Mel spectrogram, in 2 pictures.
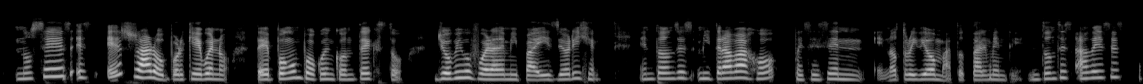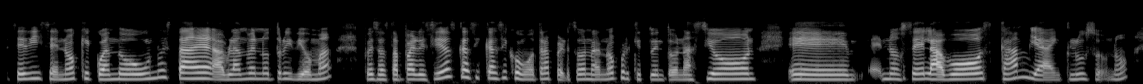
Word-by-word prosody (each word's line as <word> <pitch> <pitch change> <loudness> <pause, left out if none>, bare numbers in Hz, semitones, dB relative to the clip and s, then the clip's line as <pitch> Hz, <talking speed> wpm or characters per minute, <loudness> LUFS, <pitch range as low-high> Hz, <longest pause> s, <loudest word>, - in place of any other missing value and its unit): no 260 +2 -6
sé, 360 +5 +1 0.2
es 310 +1 -3
es 475 +1 0
raro 305 -8 +7
porque 230 +1 +1
bueno, 240 -3 +1 0.3
te 230 -1 +2
pongo 255 +3 +2
un 310 - -5
poco 245 -3 0
en 245 0 -4
contexto. 235 +3 -3 0.3
Yo 260 +2 +2
vivo 305 +2 0
fuera 235 -3 +4
de 230 - 0
mi 230 -2 -8
país 215 0 0
de 230 - -3
origen. 240 -2 -5 0.3
Entonces, 270 +3 -4
mi 270 0 -7
trabajo, 275 0 +3
pues, 220 -1 -10
es 225 +1 -9
en 235 -4 -6
en - - -13
otro 230 +2 -3
idioma 230 -1 -1
totalmente. 215 0 -7
Entonces, 265 +6 -7
a 275 - -1
veces 315 +3 -4 0.3
se 245 0 +2
dice, 270 0 -3
¿no?, 250 +3 -1
que 270 -1 -5
cuando 235 0 +2
uno 270 +6 -2
está, 275 -4 +7
eh, - - 0
hablando 235 +2 +1
en 255 -1 -2
otro 255 +1 -6
idioma, 255 +2 -2 0.3
pues, 235 -1 -3
hasta 230 0 -1
parecieras 235 - 0
casi, 320 -2 0
casi 280 +1 -1
como 275 -4 -1
otra 255 +1 -2
persona 240 -2 -4
¿no?, 260 +3 -4
porque 260 -5 -7
tu 225 - -6
entonación, 245 - 0 0.3
em, 225 -1 +2
eh, 225 - -18 0.2
no 250 -1 -3
sé, 250 -1 -1
la 240 -2 +7
voz 245 +3 +4
cambia 265 - -1
incluso, 230 - -9
¿no? 245 +7 -11
250 Hz, 175 wpm, -23 LUFS, 230-270 Hz, 0.3 s, raro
